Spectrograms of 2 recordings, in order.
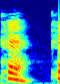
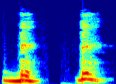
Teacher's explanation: zaman elinizi boğazınıza koyup o sesin böyle Voice Sound olduğunu anlayabiliyorsunuz çünkü Boğazınızda bir titreme oluyor pde olmuyor B'de oluyor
